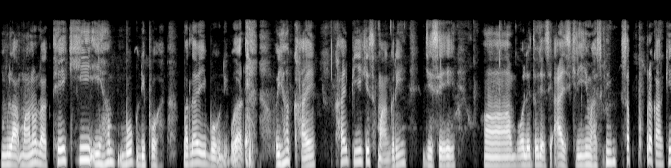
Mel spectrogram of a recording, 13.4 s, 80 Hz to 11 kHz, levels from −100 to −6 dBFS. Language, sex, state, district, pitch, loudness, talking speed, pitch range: Chhattisgarhi, male, Chhattisgarh, Rajnandgaon, 135 Hz, -16 LUFS, 130 wpm, 125-165 Hz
